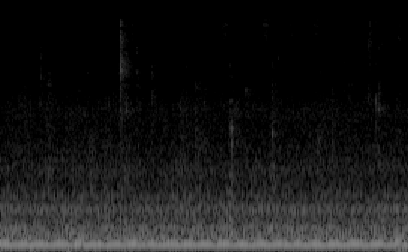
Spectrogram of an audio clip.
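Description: A few faint mouth clicks of someone chewing a sugar-coated candy, over a steady low hum.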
